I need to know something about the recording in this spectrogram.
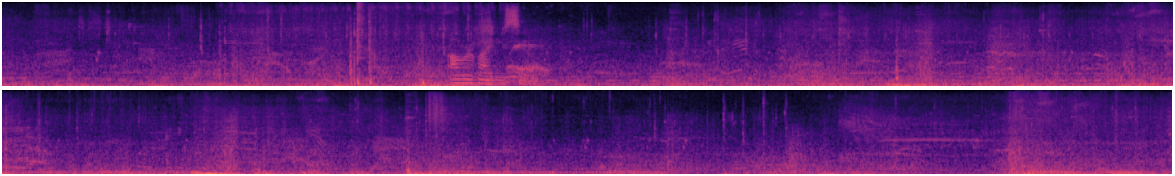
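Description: Game spell effects crackle and whoosh during combat.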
